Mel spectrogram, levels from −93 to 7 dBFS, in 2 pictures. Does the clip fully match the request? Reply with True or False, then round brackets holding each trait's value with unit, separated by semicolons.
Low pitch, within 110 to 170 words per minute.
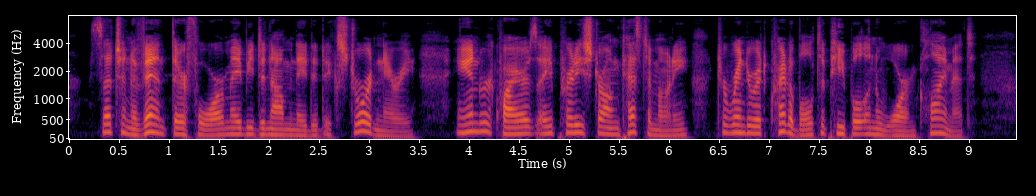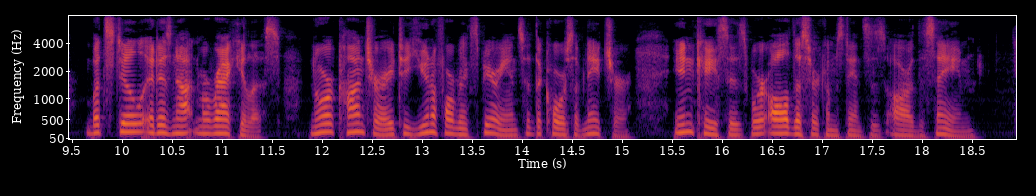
False (155 Hz; 155 wpm)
